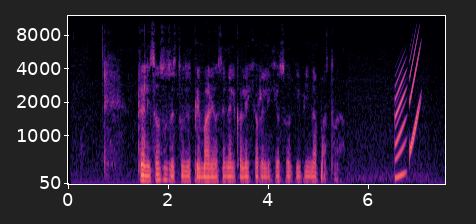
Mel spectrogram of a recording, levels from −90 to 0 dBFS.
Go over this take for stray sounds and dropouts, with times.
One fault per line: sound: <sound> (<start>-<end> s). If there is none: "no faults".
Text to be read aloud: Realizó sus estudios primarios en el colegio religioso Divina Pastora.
sound: chirp (6.5-7.1 s)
